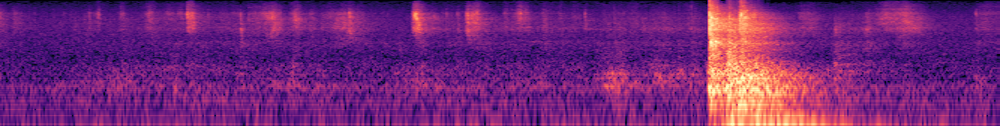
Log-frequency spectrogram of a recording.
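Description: A body landing in a breakfall on aikido tatami mats after a throw: one loud thud about six seconds in, dying away over about a second in the large hall.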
